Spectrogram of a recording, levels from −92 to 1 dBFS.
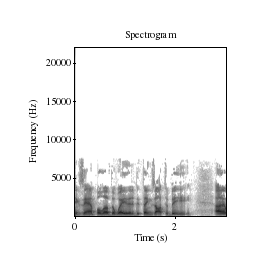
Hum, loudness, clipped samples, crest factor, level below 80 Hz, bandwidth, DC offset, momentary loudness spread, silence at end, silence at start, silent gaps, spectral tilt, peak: none; -20 LUFS; under 0.1%; 18 dB; -74 dBFS; 7.6 kHz; under 0.1%; 8 LU; 0 s; 0 s; none; -1.5 dB/octave; -2 dBFS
